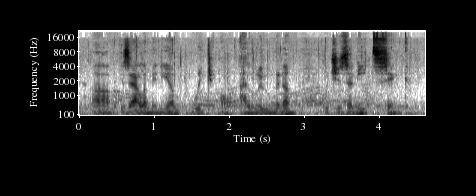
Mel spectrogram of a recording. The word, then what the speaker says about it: aluminium: So this part here is aluminum or as Americans say aluminum.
